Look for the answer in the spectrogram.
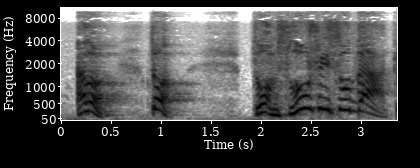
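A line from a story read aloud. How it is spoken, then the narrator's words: Shouting into phone. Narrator (Russian): кричала в трубку библиотекарша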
